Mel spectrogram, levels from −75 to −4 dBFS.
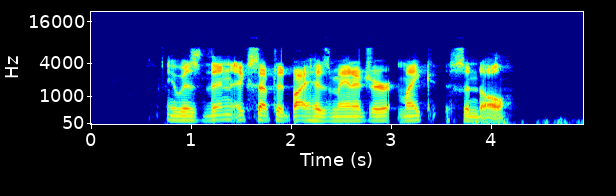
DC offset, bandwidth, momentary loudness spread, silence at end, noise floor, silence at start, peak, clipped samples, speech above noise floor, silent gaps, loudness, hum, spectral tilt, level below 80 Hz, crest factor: under 0.1%; 10 kHz; 10 LU; 0.75 s; -75 dBFS; 0.75 s; -2 dBFS; under 0.1%; 54 dB; none; -19 LUFS; none; -2.5 dB/octave; -58 dBFS; 22 dB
